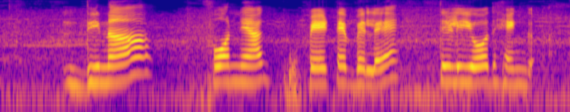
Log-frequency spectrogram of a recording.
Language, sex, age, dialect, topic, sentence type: Kannada, female, 18-24, Dharwad Kannada, agriculture, question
